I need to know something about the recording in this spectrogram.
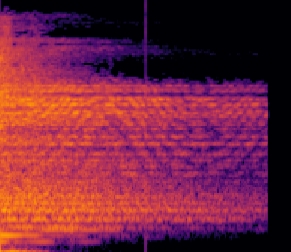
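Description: Logo-ident music: a final held chord ringing and steadily fading away.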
